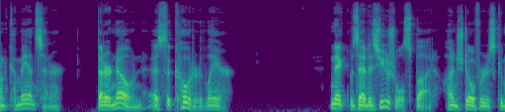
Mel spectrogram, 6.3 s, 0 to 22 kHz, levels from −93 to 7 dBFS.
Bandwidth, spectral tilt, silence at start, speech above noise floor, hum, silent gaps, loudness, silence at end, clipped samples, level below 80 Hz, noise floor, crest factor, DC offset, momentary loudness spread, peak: over 20 kHz; -4 dB/octave; 0 s; 60 dB; none; none; -20 LUFS; 0 s; under 0.1%; -62 dBFS; -80 dBFS; 16 dB; under 0.1%; 9 LU; -4 dBFS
